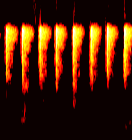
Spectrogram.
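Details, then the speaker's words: Gas stove burner that went out while cooking, owner first suspected empty gas bottle: sharp, even ticking about five times a second with no flame catching; igniter clicking without ignition, gas jet suspected as the cause. "You can probably hear it clicking. Yep. Wow, how's that for timing? Go figure. No, it's like technology. It's the gas jet playing up."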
